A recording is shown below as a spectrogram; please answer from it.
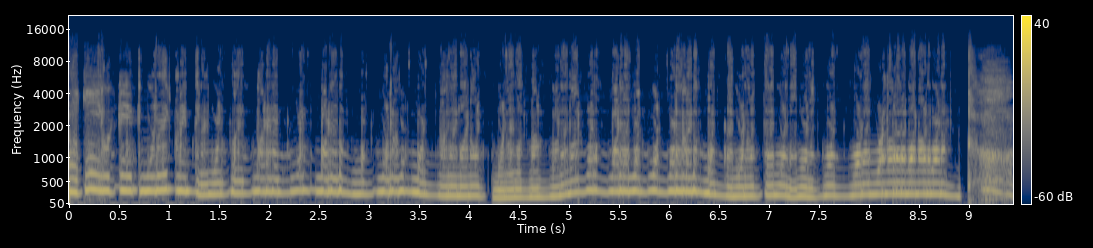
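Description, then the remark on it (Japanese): A voice sings a bouncy, rhythmic phrase of the Wanman Ondo tune while gargling water, the tune bubbling and warbling through constant gurgles for about nine seconds, steady and fairly loud, ending abruptly. “今水につけてちょっとリアルな感じで再現してみましたけど、えー、唐突でびっくりしたと思いますけれども”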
